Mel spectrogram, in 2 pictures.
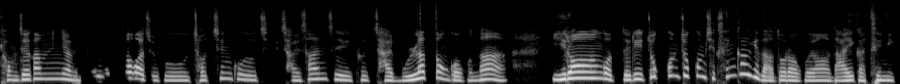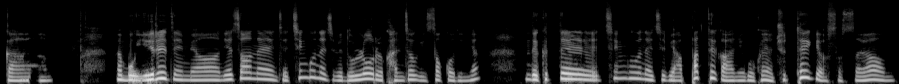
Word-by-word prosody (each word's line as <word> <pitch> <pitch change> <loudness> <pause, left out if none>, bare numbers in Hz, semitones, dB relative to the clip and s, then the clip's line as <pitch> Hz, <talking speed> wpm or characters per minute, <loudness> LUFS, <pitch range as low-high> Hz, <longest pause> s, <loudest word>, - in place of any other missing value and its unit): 경제관념이 230 +1 -1
별로 380 - -11
없어 290 -12 -5
가지고 190 -6 -2
저 195 +2 -4
친구 245 -7 -5
집이 - - -20
잘 185 0 -6
사는지 235 -4 -2
그걸 200 -2 -6
잘 185 0 -2
몰랐던 235 - +2
거구나.' 190 +2 0 0.4
이런 285 +5 +7
것들이 235 0 +1
쪼끔, 375 +3 -4
쪼끔씩 380 -8 -3
생각이 400 -2 0
나더라고요 180 -1 0
나이가 180 +1 +1
드니까. 185 -2 -1 0.9
그 220 - +5
뭐 205 -1 +6
예를 230 +8 +8
들면 200 -2 -1
예전에 245 +1 0
인제 190 -2 -5
친구네 315 -4 -3
집에 195 -3 -6
놀러를 210 +4 +2
간 180 0 -6
적이 215 -2 -2
있었거든요. 185 +2 -5 0.5
근데 225 -1 +4
그떄 235 -4 +3
친구네 280 -6 -3
집이 195 +1 -5
아파트가 275 +2 -2
아니고 180 0 -3
그냥 200 -4 -1
주택이었었어요. 205 - -2
215 Hz, 355 characters per minute, -19 LUFS, 190-260 Hz, 0.9 s, 예를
